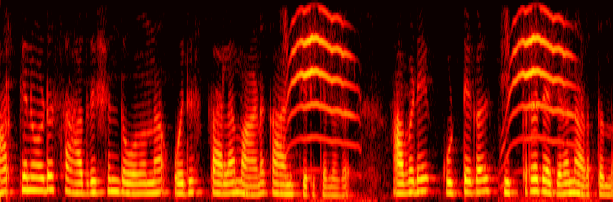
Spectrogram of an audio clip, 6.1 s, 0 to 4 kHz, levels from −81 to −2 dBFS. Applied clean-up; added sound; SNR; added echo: none; Cat; 5 dB; none.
